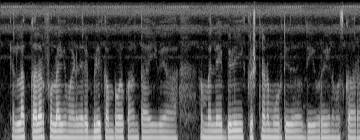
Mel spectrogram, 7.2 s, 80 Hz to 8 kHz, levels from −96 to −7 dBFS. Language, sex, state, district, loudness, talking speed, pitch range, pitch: Kannada, male, Karnataka, Belgaum, -27 LUFS, 100 wpm, 135-140 Hz, 140 Hz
